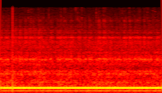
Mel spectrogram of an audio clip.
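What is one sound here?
A drill bit cuts into metal.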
